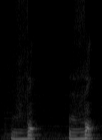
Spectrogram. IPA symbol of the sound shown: ã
